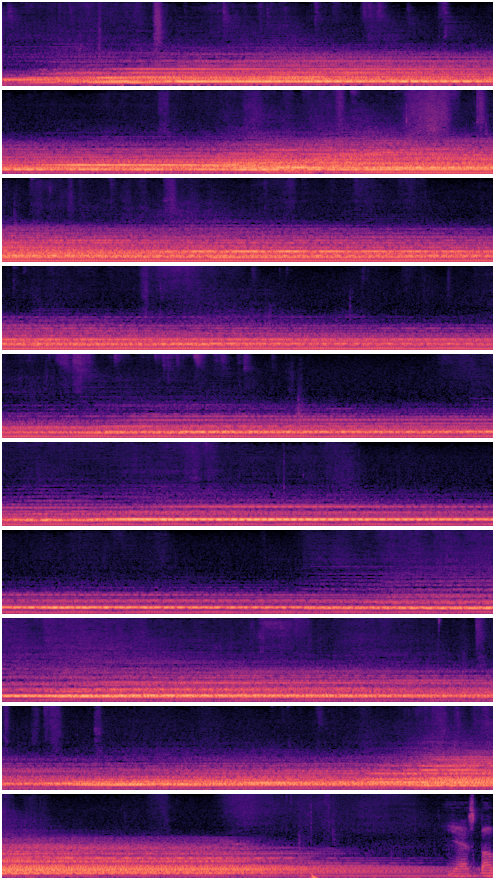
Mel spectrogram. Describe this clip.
Super ball-long
The use of a super ball in a Big gong. Sounds like whales under water.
